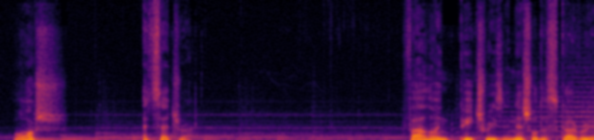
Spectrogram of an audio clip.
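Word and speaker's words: ראש: For the letter Resh, or R, they drew a picture of a head, pronounced Rosh, etc.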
